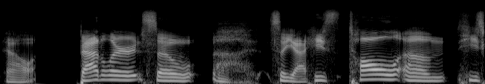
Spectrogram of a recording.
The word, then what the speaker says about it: Battler: That's but it's pronounced Battler, and so all the rest of his family is also like this.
